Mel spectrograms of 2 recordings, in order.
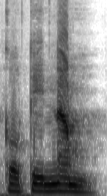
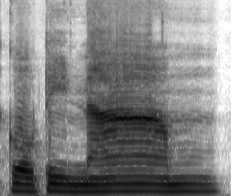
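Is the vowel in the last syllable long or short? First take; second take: short; long. First: The last vowel is short, one beat. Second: The last vowel is long, two beats. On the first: The speaker calls it wrong. "đừng đọc là cô ti năm" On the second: The speaker calls it right. "mà đọc là cô ti nam"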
